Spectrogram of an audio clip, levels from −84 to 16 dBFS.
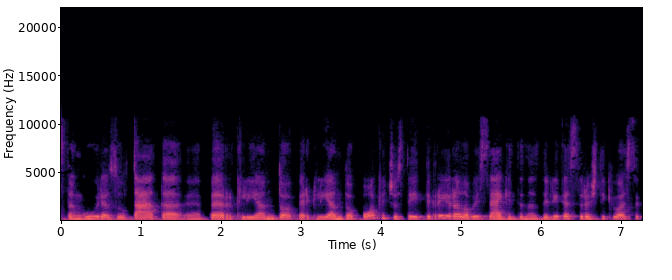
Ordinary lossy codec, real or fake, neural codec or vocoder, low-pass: MP3, 48 kbps; real; none; 10.8 kHz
